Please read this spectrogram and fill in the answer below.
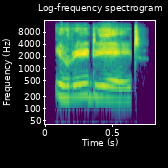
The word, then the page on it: irradiate: Indian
